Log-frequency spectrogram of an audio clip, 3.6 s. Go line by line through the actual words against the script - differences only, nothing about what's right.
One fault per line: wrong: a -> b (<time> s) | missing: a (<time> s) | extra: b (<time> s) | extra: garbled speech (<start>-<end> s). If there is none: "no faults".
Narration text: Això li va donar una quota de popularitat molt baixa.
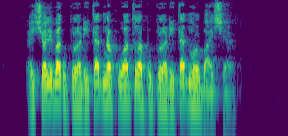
wrong: donar -> popularitat (0.8 s)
